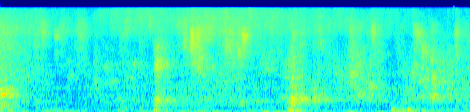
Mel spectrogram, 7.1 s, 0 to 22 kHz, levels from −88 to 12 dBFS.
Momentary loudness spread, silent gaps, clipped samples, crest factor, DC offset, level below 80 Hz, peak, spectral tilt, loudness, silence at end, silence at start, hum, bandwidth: 7 LU; none; under 0.1%; 18 dB; under 0.1%; -46 dBFS; -6 dBFS; 0 dB/octave; -21 LUFS; 0 s; 0 s; none; 16 kHz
